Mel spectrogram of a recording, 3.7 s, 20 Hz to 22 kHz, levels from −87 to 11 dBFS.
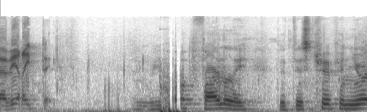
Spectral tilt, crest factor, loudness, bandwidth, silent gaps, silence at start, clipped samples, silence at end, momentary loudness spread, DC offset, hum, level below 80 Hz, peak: -4.5 dB/octave; 14 dB; -17 LUFS; 12 kHz; none; 0 s; under 0.1%; 0 s; 22 LU; under 0.1%; none; -30 dBFS; -2 dBFS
